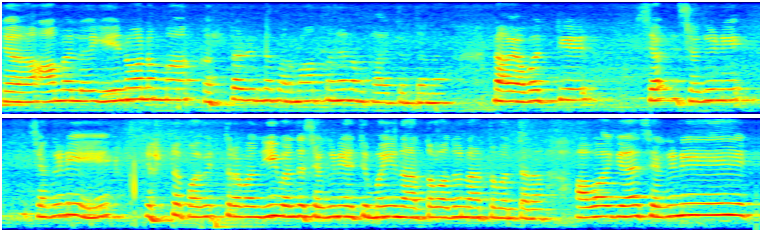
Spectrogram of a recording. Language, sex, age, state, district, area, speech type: Kannada, female, 60+, Karnataka, Koppal, rural, spontaneous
